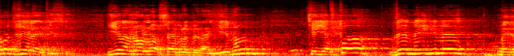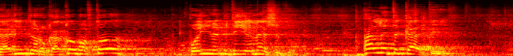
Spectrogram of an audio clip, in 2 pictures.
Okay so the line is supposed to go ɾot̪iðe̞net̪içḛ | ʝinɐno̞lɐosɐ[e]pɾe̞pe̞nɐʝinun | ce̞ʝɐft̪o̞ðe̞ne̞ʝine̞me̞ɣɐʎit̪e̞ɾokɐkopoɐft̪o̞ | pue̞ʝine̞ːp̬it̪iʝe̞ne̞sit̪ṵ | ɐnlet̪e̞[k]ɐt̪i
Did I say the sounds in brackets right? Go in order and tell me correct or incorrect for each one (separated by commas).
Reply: correct, correct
